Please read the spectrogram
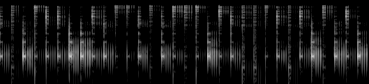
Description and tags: Sequence of 32 regular bleeps with a dirty attack. Tuned about F, high frequencies.
bip, chip, granular, lo-fi, loop, sync, tempo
